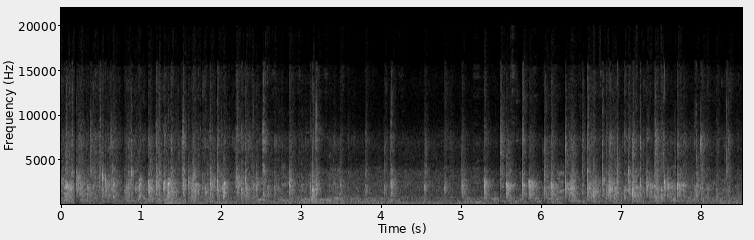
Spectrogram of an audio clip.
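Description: An audience at a union's Diwali gathering claps continuously in dense, uneven applause, with a crowd murmur mixed in throughout.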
